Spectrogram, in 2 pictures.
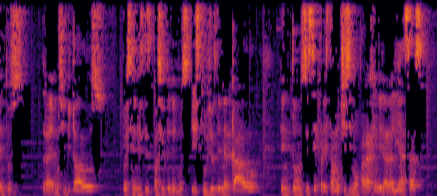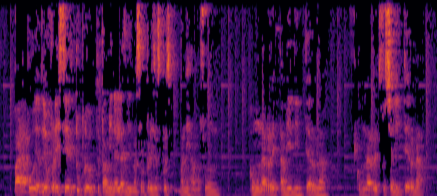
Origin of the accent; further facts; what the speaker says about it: Bogotá, Colombia; yo soy de Bogotá. Eh, yo nací acá, mi familia es de acá.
